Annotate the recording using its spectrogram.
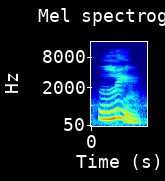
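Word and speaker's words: limb: lamp ছোট ছোট ভেড়া তাই না lamp similarly লিম নট লিম লিম মানে কি মাংসপেশি যেকোনো একটা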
